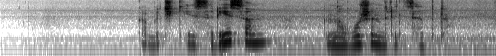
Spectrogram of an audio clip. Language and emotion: Russian, neutral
